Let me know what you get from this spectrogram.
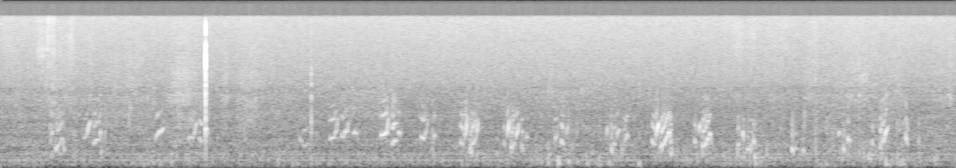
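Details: Guinea pig enjoying a massage, giving faint, irregular little squeaks and chutters scattered across the recording, with a sharp click early on and some low handling rustle.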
